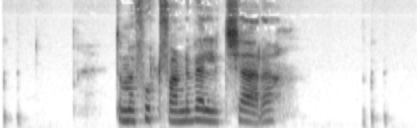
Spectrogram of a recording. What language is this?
Swedish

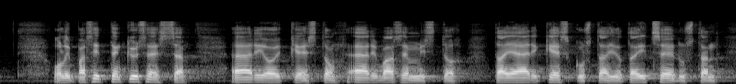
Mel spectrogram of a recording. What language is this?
Finnish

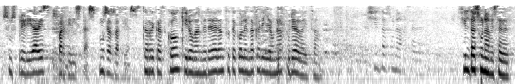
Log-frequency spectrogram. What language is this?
Basque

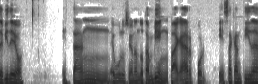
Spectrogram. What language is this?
Spanish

